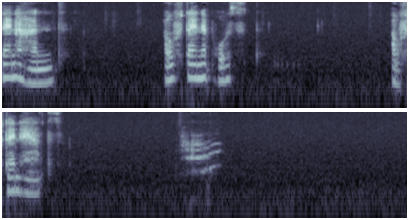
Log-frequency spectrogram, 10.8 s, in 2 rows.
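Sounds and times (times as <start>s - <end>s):
speech: 0.0s - 0.9s, 2.2s - 3.3s, 5.2s - 6.2s
cat meowing: 7.8s - 8.4s.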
